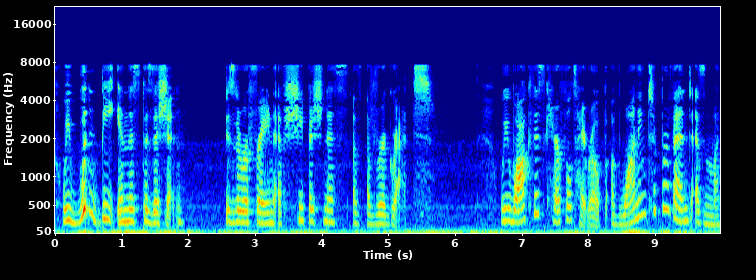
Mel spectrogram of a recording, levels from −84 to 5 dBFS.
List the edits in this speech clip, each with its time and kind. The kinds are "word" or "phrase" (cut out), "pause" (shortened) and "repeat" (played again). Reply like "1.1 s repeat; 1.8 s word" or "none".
4.6 s word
